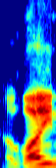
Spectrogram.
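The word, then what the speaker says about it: غ: আলামিন এরপরে গাইন গাইন এবং খে দুটি অক্ষর একই জায়গা থেকে উচ্চারণ হয় যেমন হলকের শেষ থেকে তাহলে গাইন আল গাফুর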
